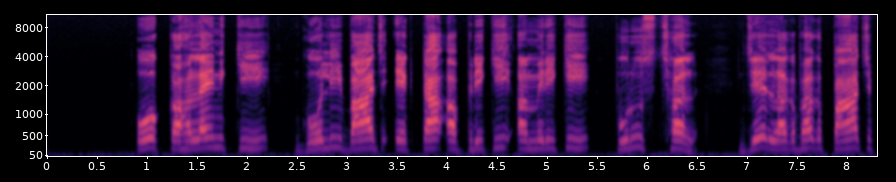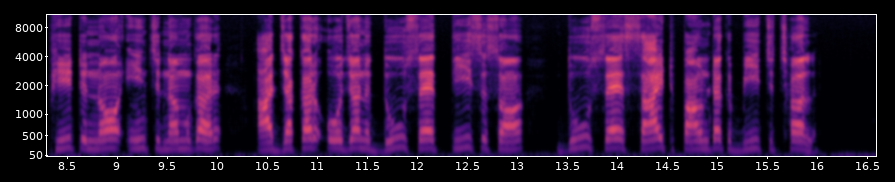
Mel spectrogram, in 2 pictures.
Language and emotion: Maithili, neutral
